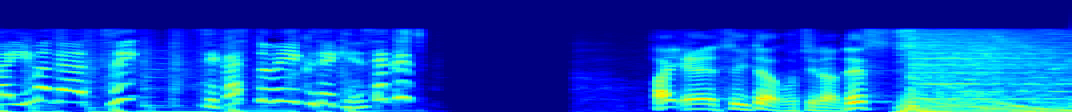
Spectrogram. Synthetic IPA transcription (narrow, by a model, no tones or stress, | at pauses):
imaɡat͡sɨise̞kasɨ̥t̪o̞bʲiːkɯ̟d̪e̞kẽ̞ɰ̃sakɯ̟ | haiʔeːt͡sɨit̪e̞ako̞t͡ɕiɾa̰d̪e̞s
